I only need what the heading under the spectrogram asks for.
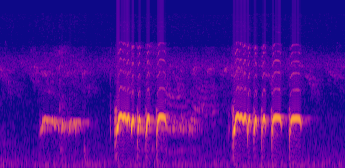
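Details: Zebra dove of local stock calling loudly to challenge rivals in an excited state: one smooth held hoot followed by two strong phrases of rapid clipped coos ending in a trailing tone.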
